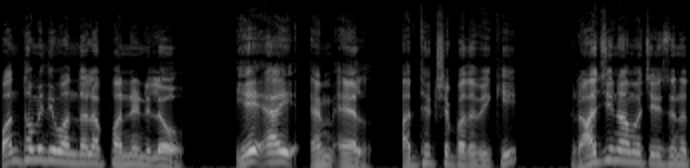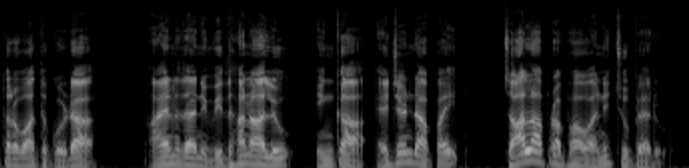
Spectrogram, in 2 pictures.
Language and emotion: Telugu, neutral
